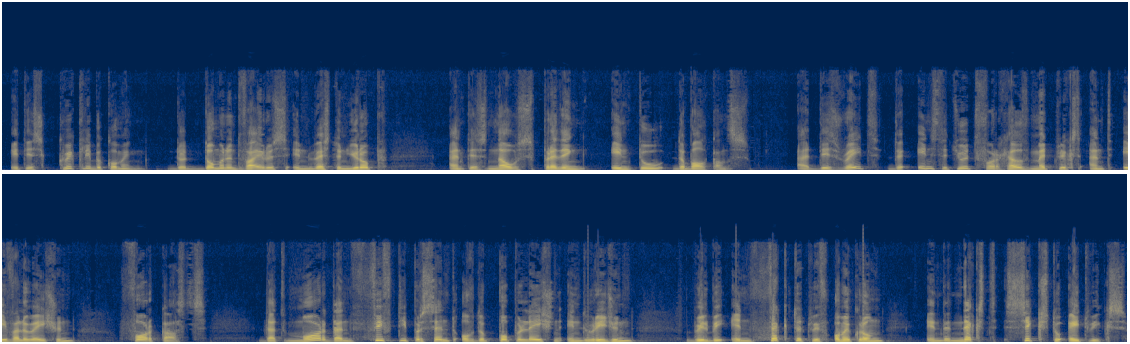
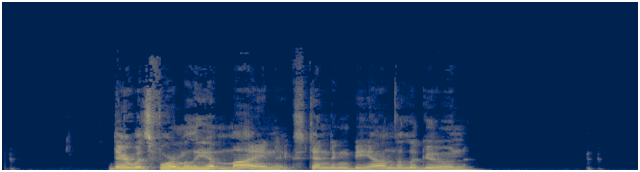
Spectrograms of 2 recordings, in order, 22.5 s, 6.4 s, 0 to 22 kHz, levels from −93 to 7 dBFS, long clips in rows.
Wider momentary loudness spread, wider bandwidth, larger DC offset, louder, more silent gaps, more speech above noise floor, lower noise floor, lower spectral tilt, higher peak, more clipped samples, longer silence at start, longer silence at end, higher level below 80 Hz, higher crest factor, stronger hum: first, 12 LU vs 9 LU; about the same, 13.5 kHz vs 14.5 kHz; neither; about the same, -18 LUFS vs -18 LUFS; neither; second, 43 dB vs 67 dB; second, -61 dBFS vs -84 dBFS; about the same, -6 dB/octave vs -6 dB/octave; about the same, 0 dBFS vs -2 dBFS; neither; second, 0.1 s vs 1.1 s; second, 0.05 s vs 1.6 s; first, -54 dBFS vs -60 dBFS; about the same, 18 dB vs 18 dB; neither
